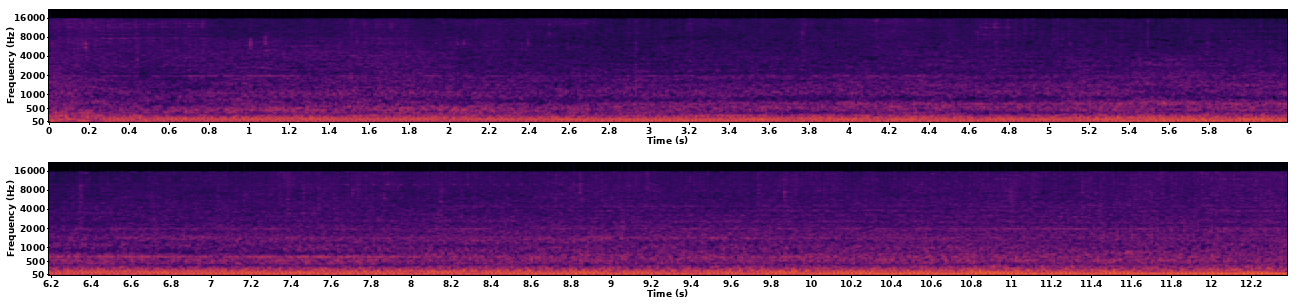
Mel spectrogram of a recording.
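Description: Riding lawn mower engine running at a steady speed with an even hum.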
